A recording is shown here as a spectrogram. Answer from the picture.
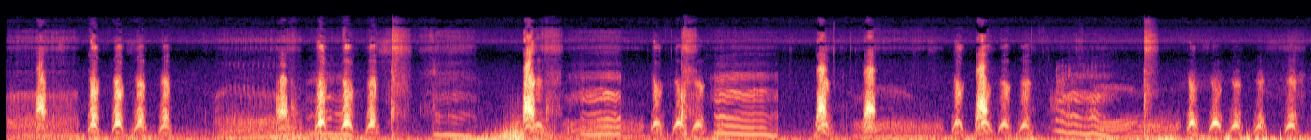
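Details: Two pugs barking at their own shadows: bursts of sharp yapping barks mixed with wavering whines and low growls, in fast irregular volleys.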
